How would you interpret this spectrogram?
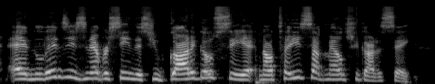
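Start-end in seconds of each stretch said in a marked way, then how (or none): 2.5-4.1 words rattled off very fast. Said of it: "I'm talking real fast".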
